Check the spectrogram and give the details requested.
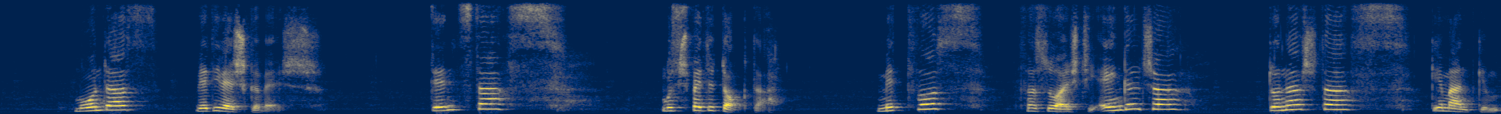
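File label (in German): wochenplan, Hunsrück; Völkenroth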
